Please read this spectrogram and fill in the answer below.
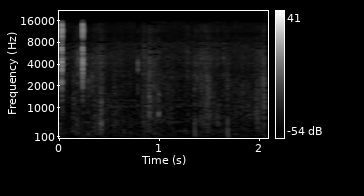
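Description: Footsteps on a dusty dirt road, irregular and fairly faint, with two sharp clicks near the start.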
